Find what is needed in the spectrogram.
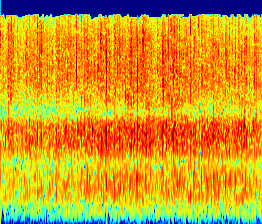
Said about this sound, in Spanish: Den un aplauso al Señor si se lo va a dar con ánimo.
